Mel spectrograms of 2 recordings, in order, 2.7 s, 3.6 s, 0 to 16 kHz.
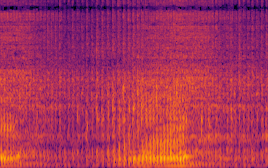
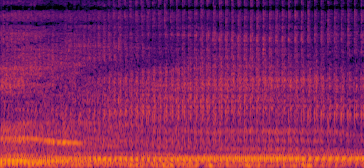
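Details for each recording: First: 6.5 hp Hangkai four-stroke outboard fitted with a modified Yamaha 6 hp carburetor after flooding problems: choppy, uneven putter surging and sagging instead of holding steady; rough running, carburetor needs adjusting. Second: 6.5 hp Hangkai four-stroke outboard after fitting a modified Yamaha 6 hp carburetor to fix flooding, newly electric-start: smooth even running, pitch sagging briefly then recovering with throttle; healthy.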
